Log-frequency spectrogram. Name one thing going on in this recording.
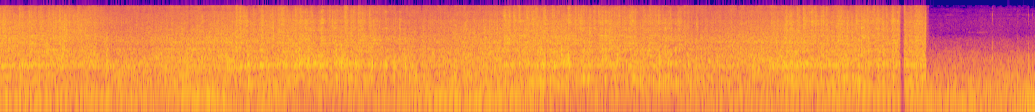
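Small hard pieces rattle and clatter steadily in a spinning machine bowl.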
